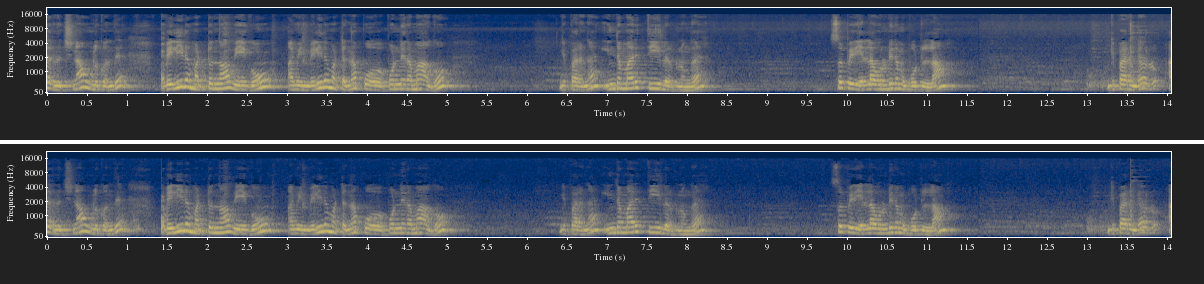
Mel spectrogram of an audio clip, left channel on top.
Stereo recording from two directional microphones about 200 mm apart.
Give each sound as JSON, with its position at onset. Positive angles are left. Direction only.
{"t": 0.0, "sound": "a woman's voice", "side_deg": 15}
{"t": 6.4, "sound": "a woman's voice", "side_deg": 20}
{"t": 9.8, "sound": "a woman's voice", "side_deg": 15}
{"t": 13.3, "sound": "speech", "side_deg": 25}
